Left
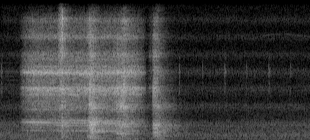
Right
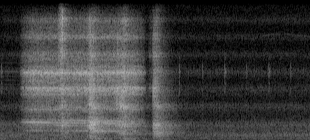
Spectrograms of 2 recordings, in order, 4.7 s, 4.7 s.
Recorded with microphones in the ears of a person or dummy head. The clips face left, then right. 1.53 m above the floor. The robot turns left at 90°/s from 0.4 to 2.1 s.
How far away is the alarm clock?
I don't hear an alarm clock.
